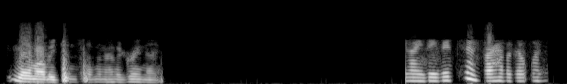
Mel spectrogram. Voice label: Sheriff Central, scanner audio trunk; MCSO Central Sheriff-Central; ThompsonPeakScot

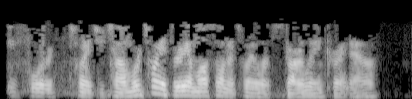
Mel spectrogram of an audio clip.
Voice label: Phx PD Dispatch, scanner; A05 500 Central City Prec; C- Chandler

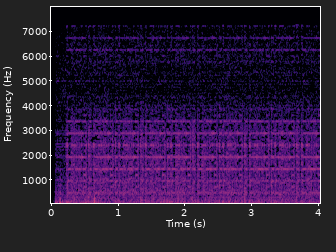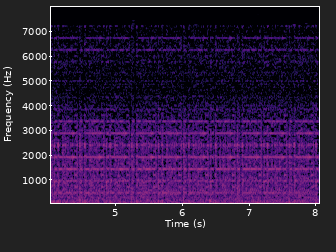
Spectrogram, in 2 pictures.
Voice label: scanner audio trunk

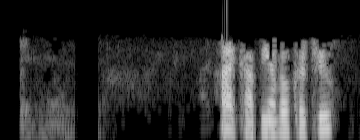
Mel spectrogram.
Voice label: Fire Departments, scanner; C4 Gilbert, QC, Superstition; TOPAZ; Mesa Simulcast

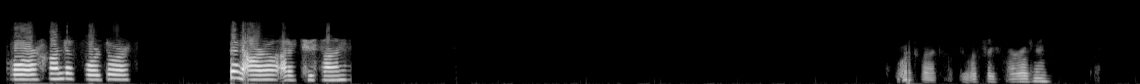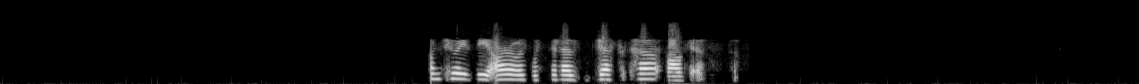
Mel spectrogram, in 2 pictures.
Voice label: Sheriff, scanner audio

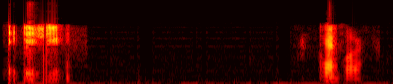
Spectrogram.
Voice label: Scottsdale Police, scanner audio; H-Scottsdale

